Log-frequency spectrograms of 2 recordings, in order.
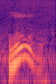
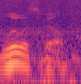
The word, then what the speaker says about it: Louisville: Well, my whole life and I've always pronounced it without an S. Louisville. Not even Not even Louisville. The S is still S is still silent on that Louisville. Like no one calls it Lewisville.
